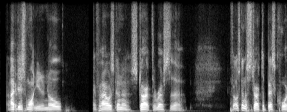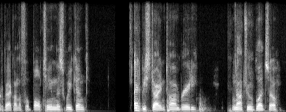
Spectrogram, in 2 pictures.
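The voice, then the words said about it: Imitates another person's voice. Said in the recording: “Excellent Belichick impersonation.”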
